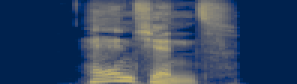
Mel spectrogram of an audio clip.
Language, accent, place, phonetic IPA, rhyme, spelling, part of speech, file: German, Germany, Berlin, [ˈhɛːnçəns], -ɛːnçəns, Hähnchens, noun, De-Hähnchens.ogg
- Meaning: genitive of Hähnchen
